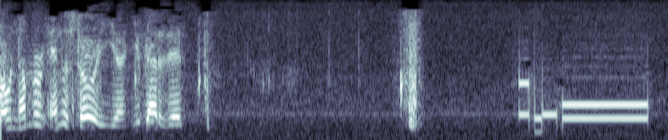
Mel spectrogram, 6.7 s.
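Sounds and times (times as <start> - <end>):
speech: 0.2 - 2.1
single beep tone on radio link: 5.2 - 6.5.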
